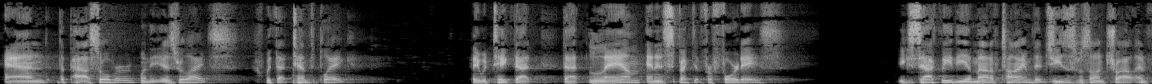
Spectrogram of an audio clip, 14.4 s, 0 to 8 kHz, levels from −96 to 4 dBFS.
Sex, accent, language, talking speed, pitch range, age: male, American, English, 135 wpm, 140-195 Hz, 50-69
